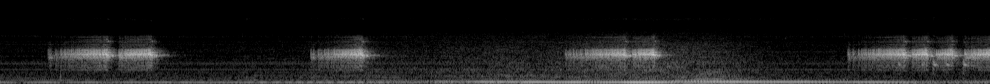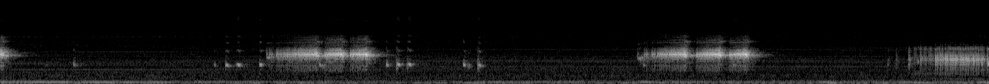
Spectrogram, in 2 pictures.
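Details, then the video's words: Frogs in rice fields in the rainy season giving short bursts of rapid, rattling croaks about every three to four seconds, with quiet gaps and a low rumble in between. "The sweet sound of frogs in the rainy season"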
